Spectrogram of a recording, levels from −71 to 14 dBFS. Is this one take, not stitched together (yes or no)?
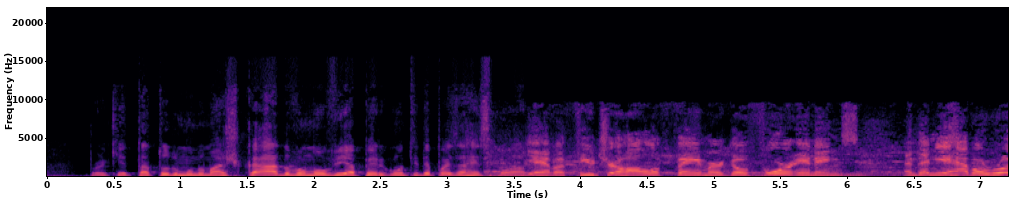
no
